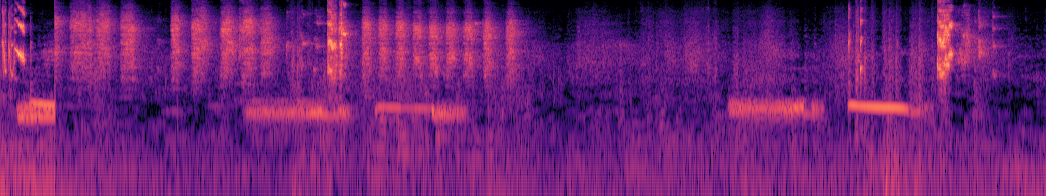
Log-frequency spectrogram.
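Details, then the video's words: Chirping from a colony of breeding African lovebirds in Larkana: quick series of harsh, high chirps in short trains, broken by flat whistled notes and a few sharp clicks. "African Love Birds colony Breeding Setup and beautiful chirping sound voice"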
